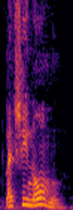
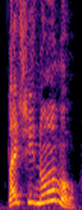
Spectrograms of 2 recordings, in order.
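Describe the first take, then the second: First: High put-on voice of a woman acting normal; mimicking neighbor's fake normal. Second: Much higher, louder mocking repeat; exaggerated fake normal. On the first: Neighbor faking calm for the cops, mocked in a high voice. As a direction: play her acting all innocent, pitched up. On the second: Retelling neighbor fooling the officers, hammed-up high mockery. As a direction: crank the impression way up and loud. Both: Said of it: "Yes, hello." Like she normal".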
